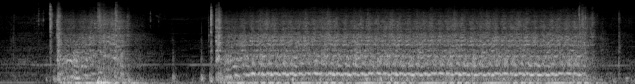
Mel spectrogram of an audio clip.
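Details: Box Chevy project car, first cold start of the day, just fitted with new rotors before first drive: starter churns in bursts for over a second, pauses, then catches and settles into a rough, steady cold idle.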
